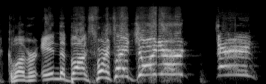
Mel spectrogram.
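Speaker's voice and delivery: high-pitched, building play-by-play yell; excited match shout. Real, not acted. Streamer calling Joyner's chance in the box, excited shout. Live call of a near goal.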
